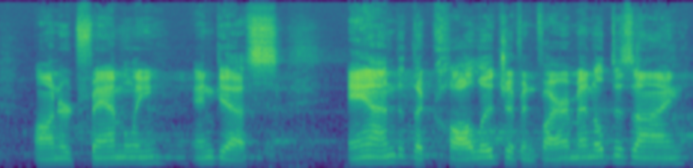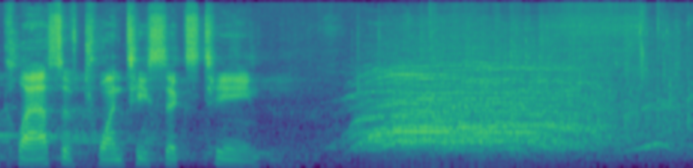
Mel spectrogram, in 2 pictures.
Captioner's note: cheering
